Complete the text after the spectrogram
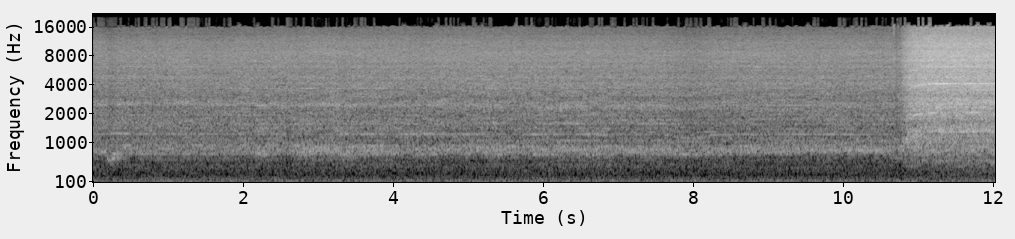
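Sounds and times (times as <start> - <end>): hair dryer blowing: 0.0 - 12.0.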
